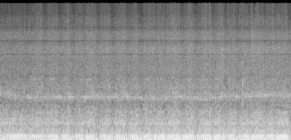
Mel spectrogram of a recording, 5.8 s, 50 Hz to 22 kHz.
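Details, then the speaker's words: Rebuilt VW 1.8T after first start, misfire with cam position sensor code, codes being cleared: heavy lumpy low rumble with uneven pulse and stumbles at idle. "okay so we have a little misfire issue with this thing um and I'm clearing the codes right now"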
